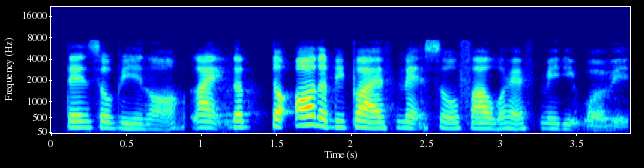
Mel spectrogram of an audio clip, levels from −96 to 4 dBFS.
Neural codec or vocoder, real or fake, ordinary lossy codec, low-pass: autoencoder, 48 kHz, 32 numbers a frame, DAC-VAE, trained on Japanese speech; fake; none; 7.2 kHz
